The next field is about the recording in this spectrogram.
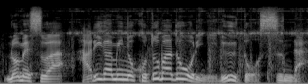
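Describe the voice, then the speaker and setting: A man's voice: fairly high pitch, huge pitch swings, brisk, slight background noise. A male announcer reading scripted narration for a radio drama.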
